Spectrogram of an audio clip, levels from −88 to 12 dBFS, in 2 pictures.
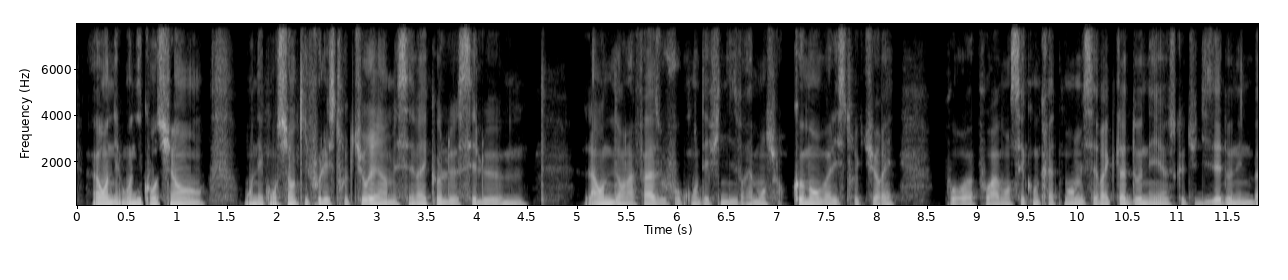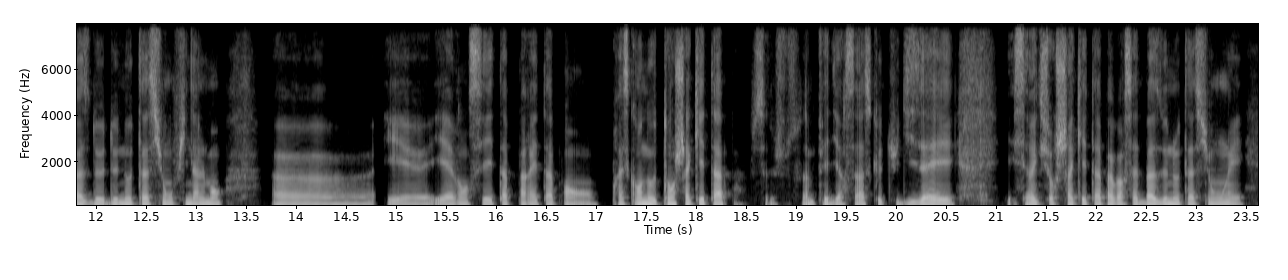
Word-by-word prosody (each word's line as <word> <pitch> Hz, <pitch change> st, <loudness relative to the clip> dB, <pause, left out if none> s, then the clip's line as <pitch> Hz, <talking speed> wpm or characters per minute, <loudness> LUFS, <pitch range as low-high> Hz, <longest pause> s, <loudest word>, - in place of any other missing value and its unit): Ouais, -, -, +4 dB
on 125 Hz, -5 st, +8 dB
y -, -, +4 dB
on 100 Hz, -, +5 dB
y 100 Hz, -, +7 dB
conscient 110 Hz, -2 st, +3 dB, 0.4 s
on 95 Hz, -, +2 dB
est 95 Hz, -, +2 dB
conscient 95 Hz, +4 st, +3 dB
qu'il 100 Hz, +1 st, -3 dB
faut 95 Hz, -, 0 dB
les 95 Hz, -, +4 dB
structurer, 120 Hz, +7 st, +2 dB
hein, 100 Hz, -4 st, +4 dB
mais, 95 Hz, 0 st, +2 dB
c'est 95 Hz, +1 st, -1 dB
vrai 100 Hz, +2 st, +3 dB
que 105 Hz, -, 0 dB
le 95 Hz, -1 st, +2 dB
c'est 95 Hz, 0 st, -1 dB
le, 90 Hz, 0 st, 0 dB
hem 90 Hz, -1 st, -2 dB, 0.6 s
là, 100 Hz, -, +2 dB
on 105 Hz, -1 st, +7 dB
est -, -, +5 dB
dans 95 Hz, -1 st, +3 dB
la 90 Hz, 0 st, -1 dB
phase 120 Hz, +5 st, +2 dB
où 100 Hz, -, -4 dB
faut 95 Hz, 0 st, -6 dB
qu'on 95 Hz, +1 st, -4 dB
définisse 95 Hz, +1 st, -2 dB
vraiment 95 Hz, +3 st, -1 dB
sur, 110 Hz, -1 st, -9 dB
comment 115 Hz, -2 st, +4 dB
on -, -, +3 dB
va 95 Hz, -1 st, +1 dB
les 95 Hz, -, 0 dB
structurer, 100 Hz, +5 st, -4 dB, 0.5 s
pour, 90 Hz, -2 st, -1 dB
heu, -, -, -2 dB
pour 90 Hz, +1 st, -4 dB
avancer 90 Hz, +2 st, -1 dB
concrètement, 100 Hz, +7 st, -3 dB
mais, 115 Hz, -, +1 dB
c'est 100 Hz, -, -3 dB
vrai 125 Hz, +4 st, +1 dB
que -, -, -17 dB
là, -, -, +5 dB
donner, 110 Hz, +5 st, +1 dB
heu 110 Hz, -, -1 dB
ce 105 Hz, -, -11 dB
que -, -, -6 dB
tu 100 Hz, -, -13 dB
disais, 100 Hz, +4 st, 0 dB
donner 100 Hz, -5 st, +1 dB
une 95 Hz, 0 st, 0 dB
base 100 Hz, +1 st, +1 dB
de 100 Hz, -1 st, 0 dB
de 95 Hz, +1 st, -2 dB
notation, 105 Hz, +2 st, 0 dB
finalement, 105 Hz, +4 st, 0 dB, 0.5 s
heu 90 Hz, -1 st, -3 dB
et 95 Hz, -1 st, -2 dB
heu 90 Hz, 0 st, -4 dB
et 95 Hz, +1 st, 0 dB
avancer 95 Hz, +1 st, -1 dB
étape 95 Hz, +1 st, -4 dB
par 100 Hz, -1 st, -3 dB
étape 105 Hz, +2 st, -2 dB
en 85 Hz, 0 st, -3 dB
presque, 115 Hz, -5 st, -4 dB
en 95 Hz, -, +6 dB
notant 100 Hz, +7 st, +4 dB
chaque 110 Hz, -6 st, 0 dB
étape. 95 Hz, -, +2 dB, 0.2 s
Ce -, -, -13 dB
ç -, -, -19 dB
ça -, -, -3 dB
me 95 Hz, -, 0 dB
fait 95 Hz, -, 0 dB
dire 95 Hz, 0 st, -2 dB
ça, 115 Hz, +4 st, -1 dB
ce 120 Hz, -, -8 dB
que 100 Hz, -, -4 dB
tu 95 Hz, -, -10 dB
disais 100 Hz, +5 st, +2 dB
et 90 Hz, 0 st, -3 dB, 0.5 s
et -, -, -11 dB
c'est -, -, -4 dB
vrai 100 Hz, -, +3 dB
que -, -, -9 dB
sur 95 Hz, -, -3 dB
chaque 110 Hz, +4 st, -1 dB
étape 110 Hz, +1 st, -2 dB
avoir 95 Hz, -2 st, +2 dB
cette 95 Hz, +1 st, -2 dB
base 105 Hz, +1 st, +3 dB
de 105 Hz, -, +2 dB
notation 100 Hz, +2 st, 0 dB
et 90 Hz, -2 st, -2 dB
95 Hz, 255 wpm, -23 LUFS, 95-105 Hz, 0.6 s, on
